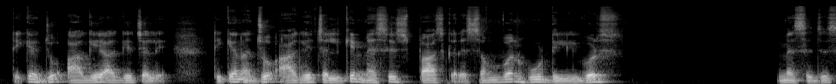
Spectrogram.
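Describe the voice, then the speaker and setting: A man's voice: fairly low pitch, mellow. A man teaching an exam-prep English vocabulary lesson, explaining in Hindi mixed with English, spelling words out letter by letter and often checking understanding. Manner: emphatic, repeats "theek hai" to check understanding.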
